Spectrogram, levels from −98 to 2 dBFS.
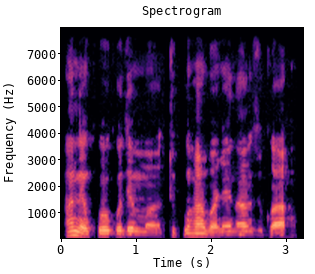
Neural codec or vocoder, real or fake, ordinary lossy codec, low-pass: none; real; none; none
